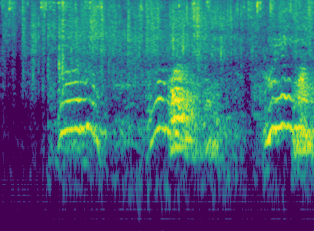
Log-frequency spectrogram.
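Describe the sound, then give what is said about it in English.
Dogs bark three times in a row, each bark drawn out and slightly whiny, moderately loud, with short gaps between them and no talking. “That dog did not go after the Doberman, right? Not he ran up to him with a lot of energy.”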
